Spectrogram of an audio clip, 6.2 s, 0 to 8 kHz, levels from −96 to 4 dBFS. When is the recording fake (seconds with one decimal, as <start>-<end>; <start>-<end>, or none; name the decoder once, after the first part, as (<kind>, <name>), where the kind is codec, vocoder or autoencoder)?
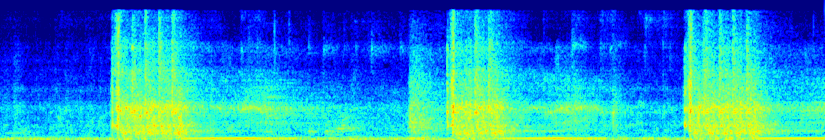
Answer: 0.0-2.0 (codec, HILCodec); 3.5-5.3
